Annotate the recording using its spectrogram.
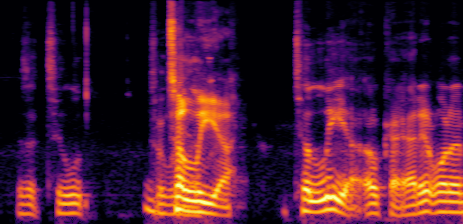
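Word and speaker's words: Taulia: Talia.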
